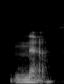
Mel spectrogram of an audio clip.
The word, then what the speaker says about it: math: Entonces vamos a tratar de pronunciar math como math.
